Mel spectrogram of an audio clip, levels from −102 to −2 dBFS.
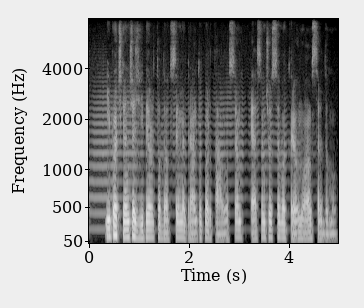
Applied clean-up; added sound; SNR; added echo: neural mask model RNNoise.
